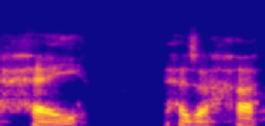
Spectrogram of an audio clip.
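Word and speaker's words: ἡ: of that feminine article did you say it was hey hey yeah yeah hey see it's got a rough breathing on it yes yeah so it's hey has a ha sound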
